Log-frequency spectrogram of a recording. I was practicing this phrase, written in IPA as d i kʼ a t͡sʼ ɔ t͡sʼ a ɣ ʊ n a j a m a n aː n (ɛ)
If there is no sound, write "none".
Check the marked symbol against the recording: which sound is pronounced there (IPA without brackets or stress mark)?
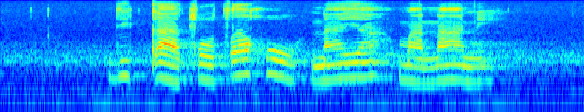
ɛ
